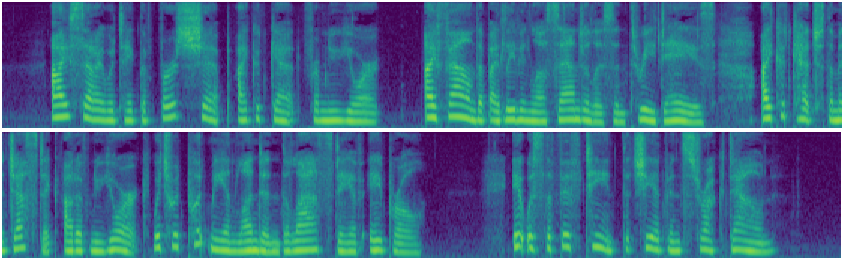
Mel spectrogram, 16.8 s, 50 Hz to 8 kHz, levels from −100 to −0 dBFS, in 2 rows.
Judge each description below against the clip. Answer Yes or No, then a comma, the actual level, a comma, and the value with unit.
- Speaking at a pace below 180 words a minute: No, average, 195 wpm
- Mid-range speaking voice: Yes, medium, 180 Hz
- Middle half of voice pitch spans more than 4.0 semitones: No, average, 3.1 semitones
